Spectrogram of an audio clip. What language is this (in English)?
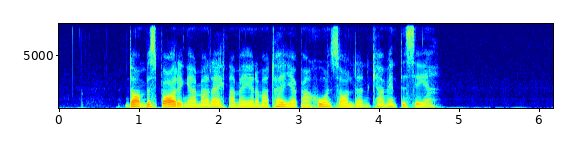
Swedish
